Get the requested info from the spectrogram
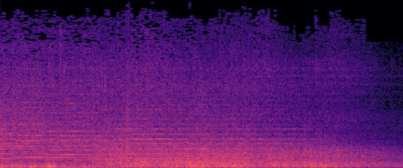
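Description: Deep, thunder-like rumble from a logo sound effect, fading slowly away over about four seconds, with a faint held music note under it.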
